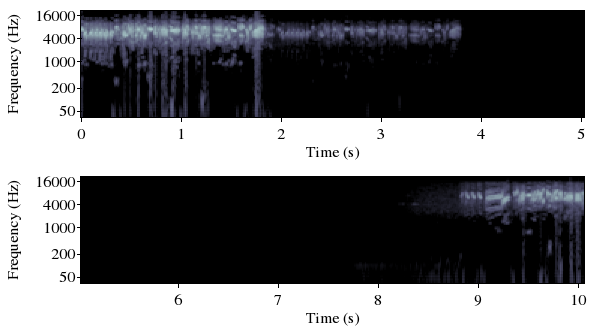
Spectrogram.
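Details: Country-style (campero) song of a European serin in a wood, meant as a model for young birds: a dense, high, sizzling jingle for about two seconds, then a quieter phrase, a long silence, and a loud burst again.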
